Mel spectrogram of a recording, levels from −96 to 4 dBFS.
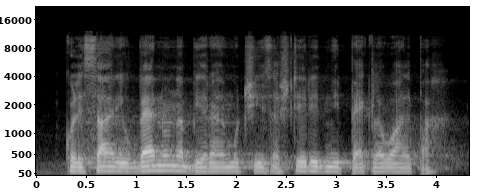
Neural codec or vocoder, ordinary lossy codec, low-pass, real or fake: none; Opus, 32 kbps; 10.8 kHz; real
